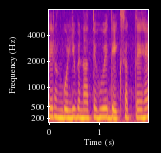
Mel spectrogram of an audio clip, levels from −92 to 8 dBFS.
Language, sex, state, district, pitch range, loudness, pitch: Hindi, female, Bihar, Muzaffarpur, 205-220 Hz, -11 LUFS, 210 Hz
